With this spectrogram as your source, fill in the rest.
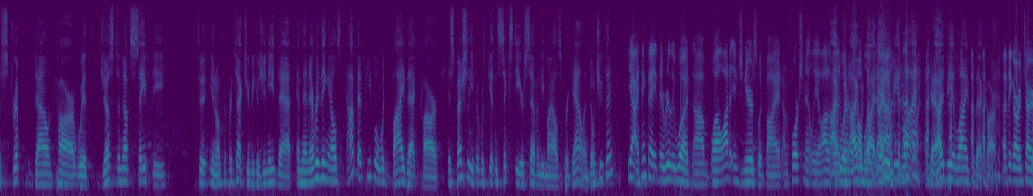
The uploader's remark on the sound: Live from the 10th Anniversary Green Living Expo at McHenry County College!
